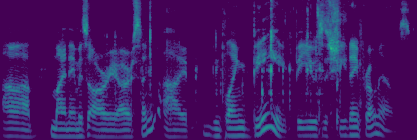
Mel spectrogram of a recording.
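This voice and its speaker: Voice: medium pitch, a little slow, background noise. A tabletop game player chatting casually with dry wisecracks. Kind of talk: casual joking chat.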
